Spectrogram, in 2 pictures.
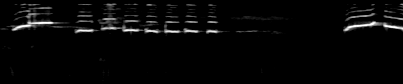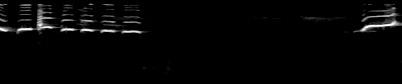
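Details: Oriental magpie-robin whistling song meant to provoke other magpie-robins: a sharp rising whistle leads into quick, evenly paced falling notes. The pattern is repeated after a pause and begins a third time.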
